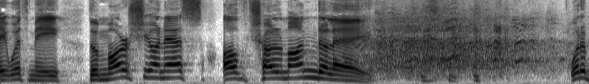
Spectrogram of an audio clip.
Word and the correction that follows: Cholmondeley: beautiful name that I'm being told right now that I pronounced incorrectly. It is, in fact, pronounced Chumley.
